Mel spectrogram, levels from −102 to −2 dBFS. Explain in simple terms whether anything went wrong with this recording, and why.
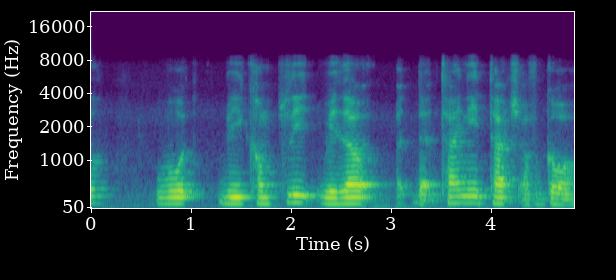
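Nothing went wrong here; it's an ordinary call recording.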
